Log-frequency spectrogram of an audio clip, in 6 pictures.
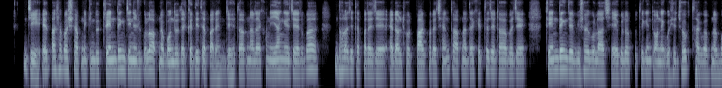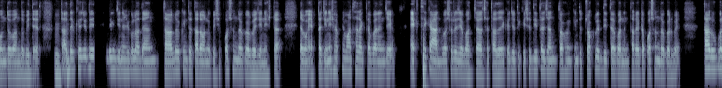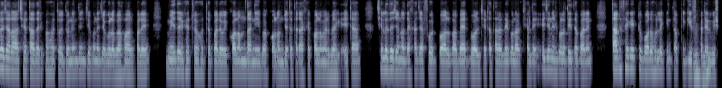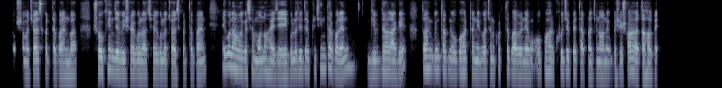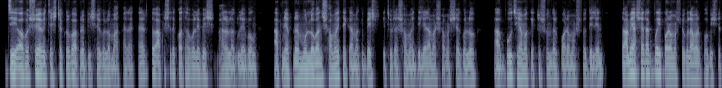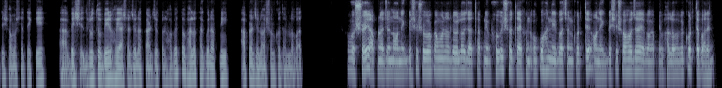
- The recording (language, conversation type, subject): Bengali, advice, উপহার নির্বাচন ও আইডিয়া পাওয়া
- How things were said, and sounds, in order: in English: "adulthood"; tapping; lip smack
